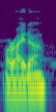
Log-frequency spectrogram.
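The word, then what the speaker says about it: Ore-Ida: See, I pronounced that correctly this time. Orida.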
